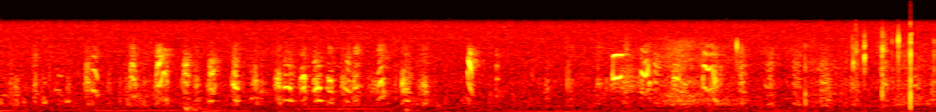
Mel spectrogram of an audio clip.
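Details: Thirteen-day-old Italian greyhound puppies from JLo and Presley's litter, indoors; a rapid, uneven run of short squeaks and grunts, several per second, with a few higher whining yelps near the end.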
